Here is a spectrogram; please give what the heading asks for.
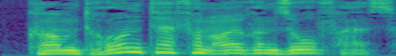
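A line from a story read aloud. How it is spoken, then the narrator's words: Called out. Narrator (German): rief Obama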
